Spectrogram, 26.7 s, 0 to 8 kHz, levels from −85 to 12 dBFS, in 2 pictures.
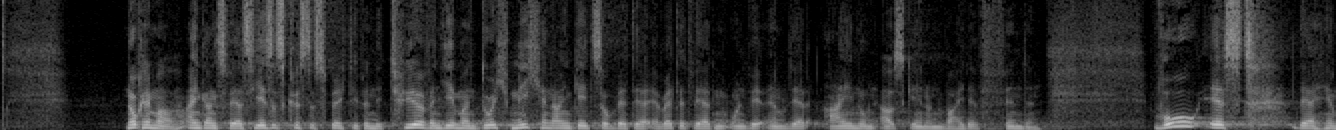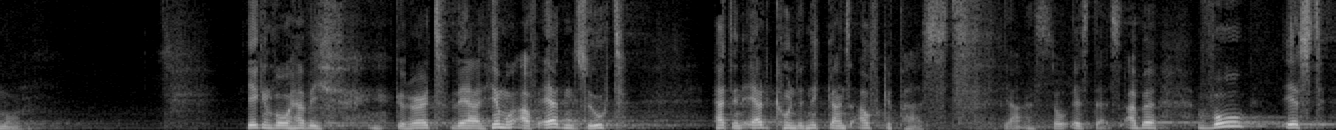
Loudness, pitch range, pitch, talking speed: -23 LUFS, 130-160 Hz, 145 Hz, 120 wpm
